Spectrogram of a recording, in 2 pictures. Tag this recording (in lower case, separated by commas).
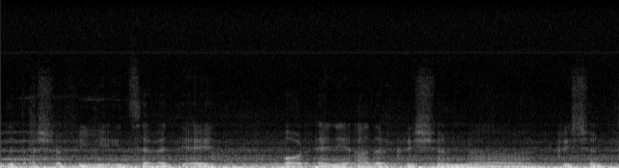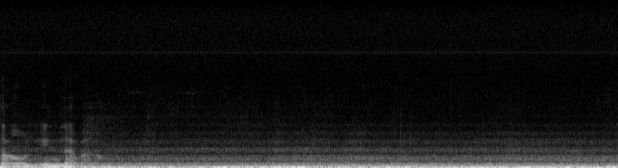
rumble, speech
